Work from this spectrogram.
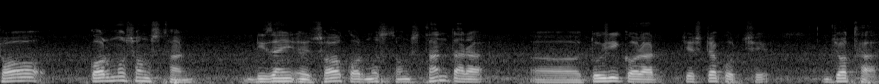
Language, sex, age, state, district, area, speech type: Bengali, male, 60+, West Bengal, Kolkata, urban, spontaneous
